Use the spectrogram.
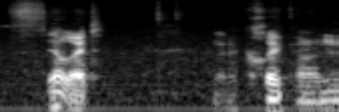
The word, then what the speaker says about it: fillet: it's right here see it says filet but it actually means fill it i'm going to click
